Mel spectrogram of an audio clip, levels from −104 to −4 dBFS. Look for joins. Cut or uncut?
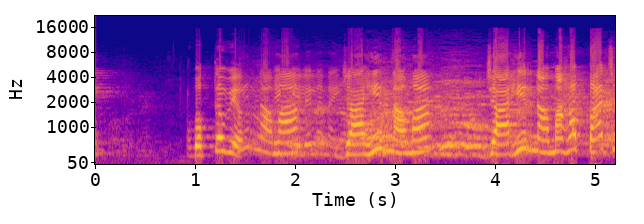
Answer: cut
